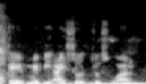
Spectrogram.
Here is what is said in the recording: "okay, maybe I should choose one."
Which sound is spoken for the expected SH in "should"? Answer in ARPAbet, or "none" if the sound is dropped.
S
